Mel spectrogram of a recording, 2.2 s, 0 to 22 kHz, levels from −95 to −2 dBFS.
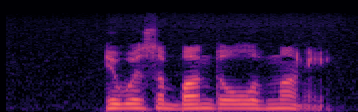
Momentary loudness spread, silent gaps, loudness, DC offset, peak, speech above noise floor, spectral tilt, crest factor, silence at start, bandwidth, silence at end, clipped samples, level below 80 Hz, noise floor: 8 LU; none; -35 LUFS; under 0.1%; -16 dBFS; 37 dB; -6 dB/octave; 20 dB; 0.65 s; 13.5 kHz; 0.2 s; under 0.1%; -68 dBFS; -71 dBFS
